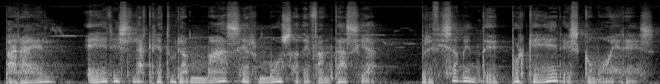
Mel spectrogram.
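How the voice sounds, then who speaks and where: Guy doing an earnest kid master, higher voice, lively range, kindly storybook tone. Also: a little slow, slight background noise. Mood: gentle, solemn. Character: earnest young boy master, gentle and kindly.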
